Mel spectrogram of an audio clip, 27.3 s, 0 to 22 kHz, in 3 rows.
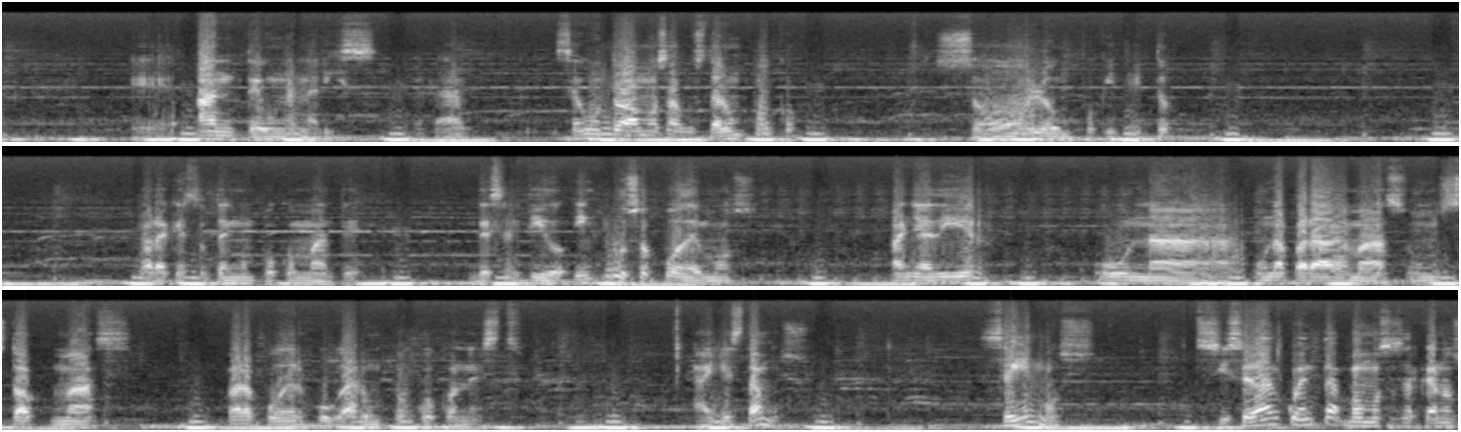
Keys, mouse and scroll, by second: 3.3 click, 4.5-8.1 drag, 8.6-12.4 drag, 14.0 click, 15.3 click, 16.9-21.7 drag, 24.8 click, 26.6-27.2 ctrl+scroll up 1.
